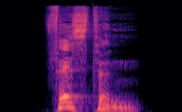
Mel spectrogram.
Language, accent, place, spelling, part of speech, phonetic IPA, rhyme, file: German, Germany, Berlin, Vesten, noun, [ˈfɛstn̩], -ɛstn̩, De-Vesten.ogg
- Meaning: plural of Veste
